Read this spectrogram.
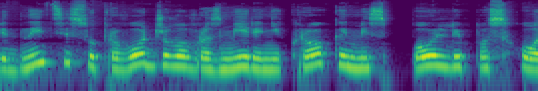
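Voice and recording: Against a quiet background, the speaker is reading aloud in a natural voice.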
